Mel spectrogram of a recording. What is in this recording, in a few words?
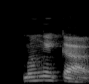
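"mengekar", Malay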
